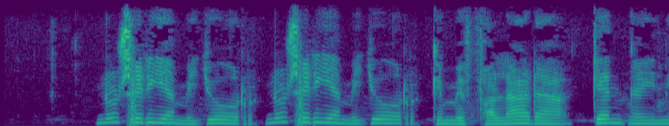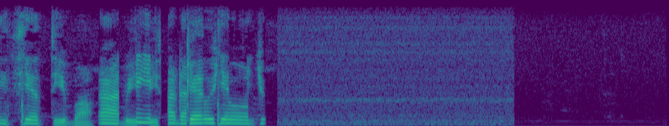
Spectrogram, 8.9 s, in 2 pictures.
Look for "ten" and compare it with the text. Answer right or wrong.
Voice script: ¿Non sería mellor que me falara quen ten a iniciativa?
wrong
